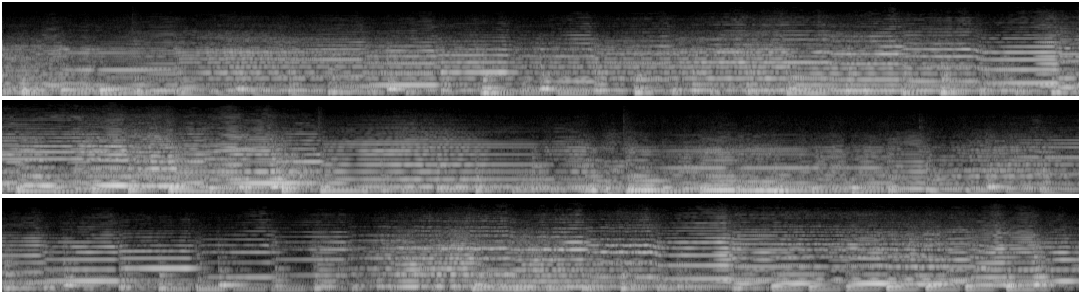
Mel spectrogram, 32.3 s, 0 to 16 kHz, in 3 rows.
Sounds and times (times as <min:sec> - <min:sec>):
Cello: 0:00.0 - 0:32.3
Double bass: 0:00.0 - 0:32.3.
